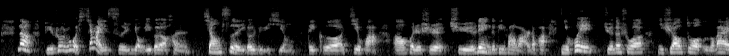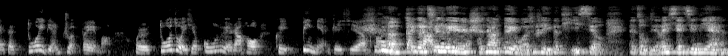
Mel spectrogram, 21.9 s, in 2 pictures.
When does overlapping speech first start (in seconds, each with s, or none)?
16.4 s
